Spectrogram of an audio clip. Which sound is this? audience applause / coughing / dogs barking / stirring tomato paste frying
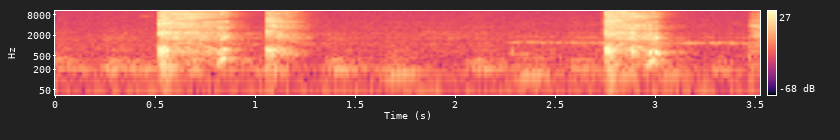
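coughing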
